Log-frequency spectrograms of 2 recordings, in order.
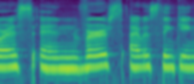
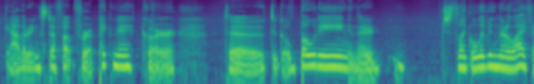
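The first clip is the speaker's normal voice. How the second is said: normal talking voice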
